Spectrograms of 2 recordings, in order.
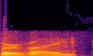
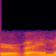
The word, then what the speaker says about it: Irvine: So, you know, we're still in the process of moving in, but it's probably entirely the opposite of Irvine, California. In fact, they don't even pronounce it Irvine. They pronounce it Irvin.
